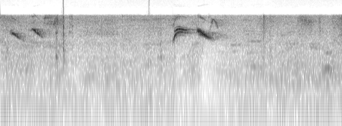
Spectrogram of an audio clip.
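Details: Captive Green-winged saltator described as 'de fibra' giving two brief whistled bursts, each of two quick down-slurred notes, with a quiet gap between them and a faint constant hum behind.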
